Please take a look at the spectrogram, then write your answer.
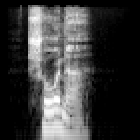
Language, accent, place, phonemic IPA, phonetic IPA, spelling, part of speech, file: German, Germany, Berlin, /ˈʃoːnər/, [ˈʃoː.nɐ], Schoner, noun, De-Schoner.ogg
- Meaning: 1. a covering (or other device) by which something is protected 2. schooner (kind of sailing ship)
